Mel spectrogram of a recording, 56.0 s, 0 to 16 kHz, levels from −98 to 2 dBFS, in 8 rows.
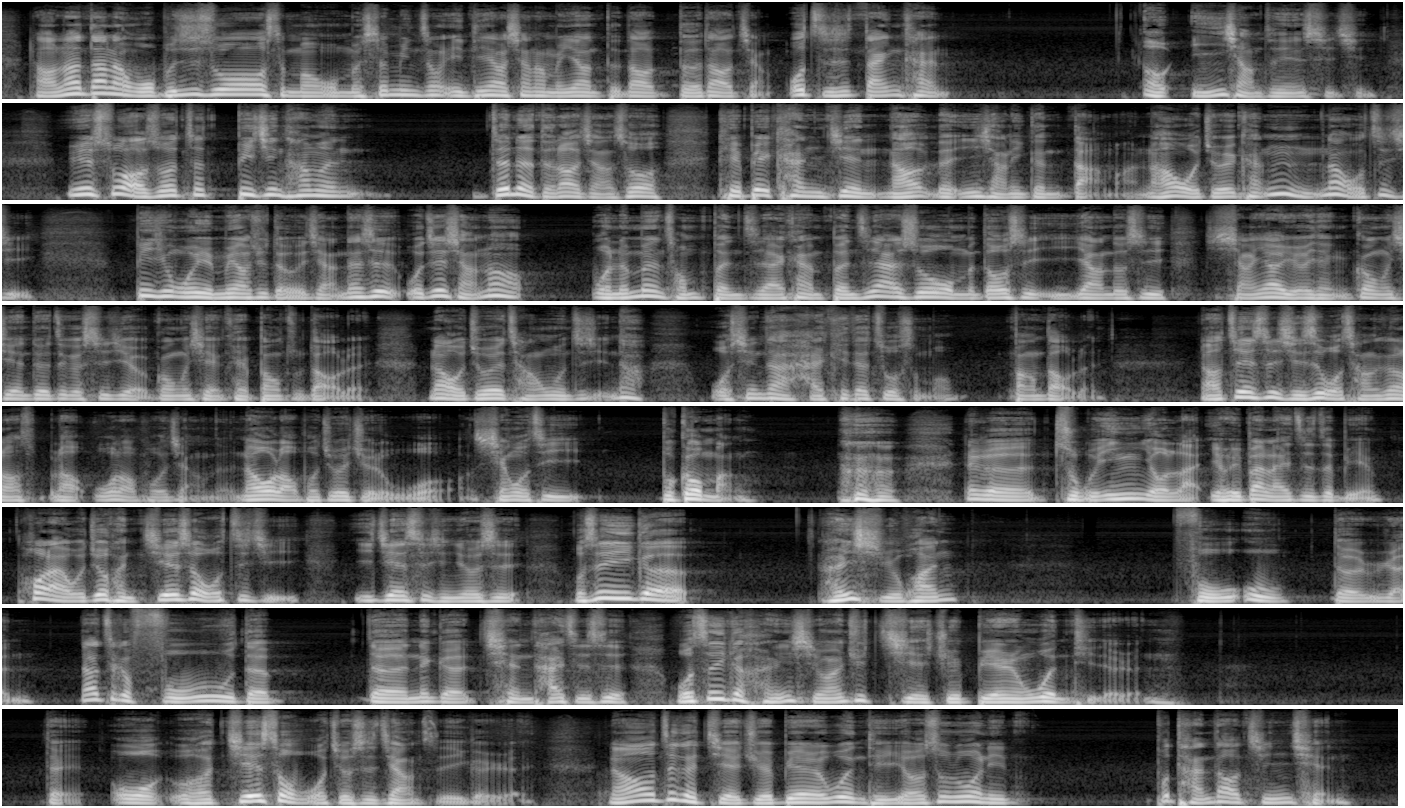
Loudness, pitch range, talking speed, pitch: -21 LUFS, 130-165 Hz, 325 characters per minute, 145 Hz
